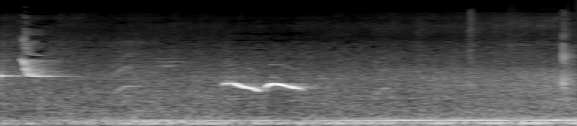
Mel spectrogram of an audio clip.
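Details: Starling (jalak) giving two clear, wavering whistled phrases one after another, preceded by a faint high chirp, over a constant low mechanical hum.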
